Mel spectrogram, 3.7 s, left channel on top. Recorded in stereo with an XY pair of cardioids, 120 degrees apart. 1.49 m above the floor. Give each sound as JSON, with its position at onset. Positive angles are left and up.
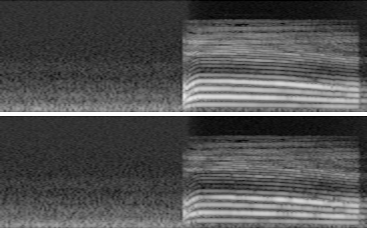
{"t": 1.8, "sound": "a shout", "azimuth_deg": 55, "distance_m": 1.0}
